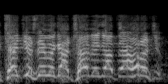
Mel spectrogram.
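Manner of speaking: frantic, very high, rapid-fire hollering; hammed-up road-rage outburst at top pitch; irate driver yell. Driver turns round to the honker behind, yelling frantically.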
